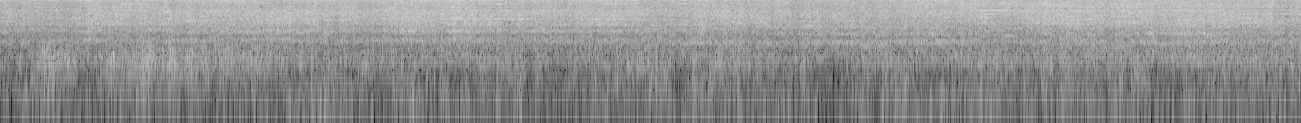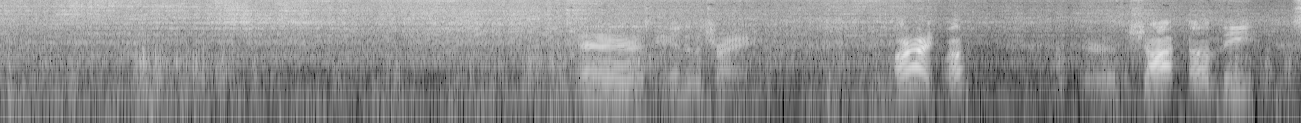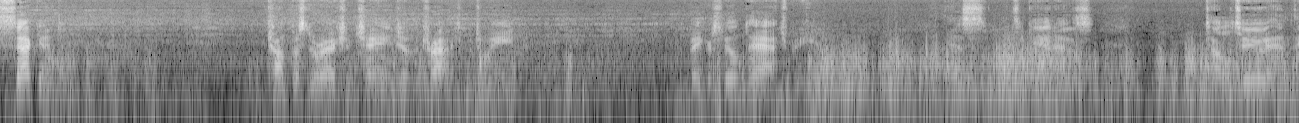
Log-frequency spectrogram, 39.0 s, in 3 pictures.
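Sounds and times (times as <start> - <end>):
wheels clattering on rail: 0.0 - 22.1
freight train rumble: 0.0 - 39.0.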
